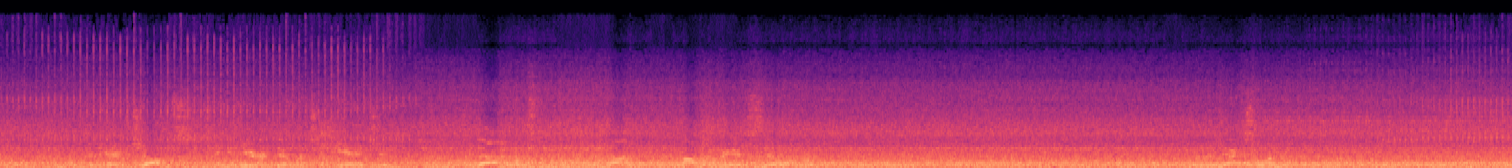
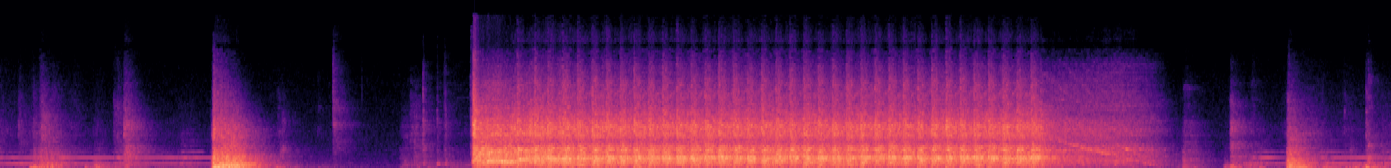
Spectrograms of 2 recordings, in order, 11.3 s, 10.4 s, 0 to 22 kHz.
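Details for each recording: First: 1998 Ford Ranger 3.0L, no misfire code: uneven, lumpy idle with a dead beat in firing rhythm; cylinder two not firing, traced to open-circuit injector. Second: 1998 Ford Ranger 3.0L V6 with cylinder 2 misfire, no code: starter cranks with steady even churn, no sign of compression issue in cylinder 2.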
